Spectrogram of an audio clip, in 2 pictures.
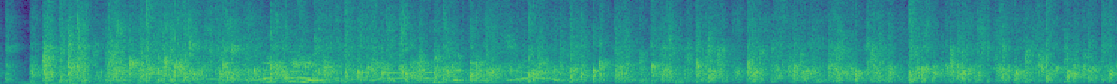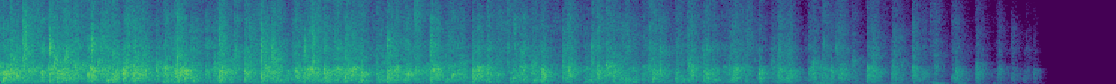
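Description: Audience applauding at the end of a song, with a few voices cheering and calling out in the first seconds. The clapping starts suddenly and thins out, fading near the end.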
